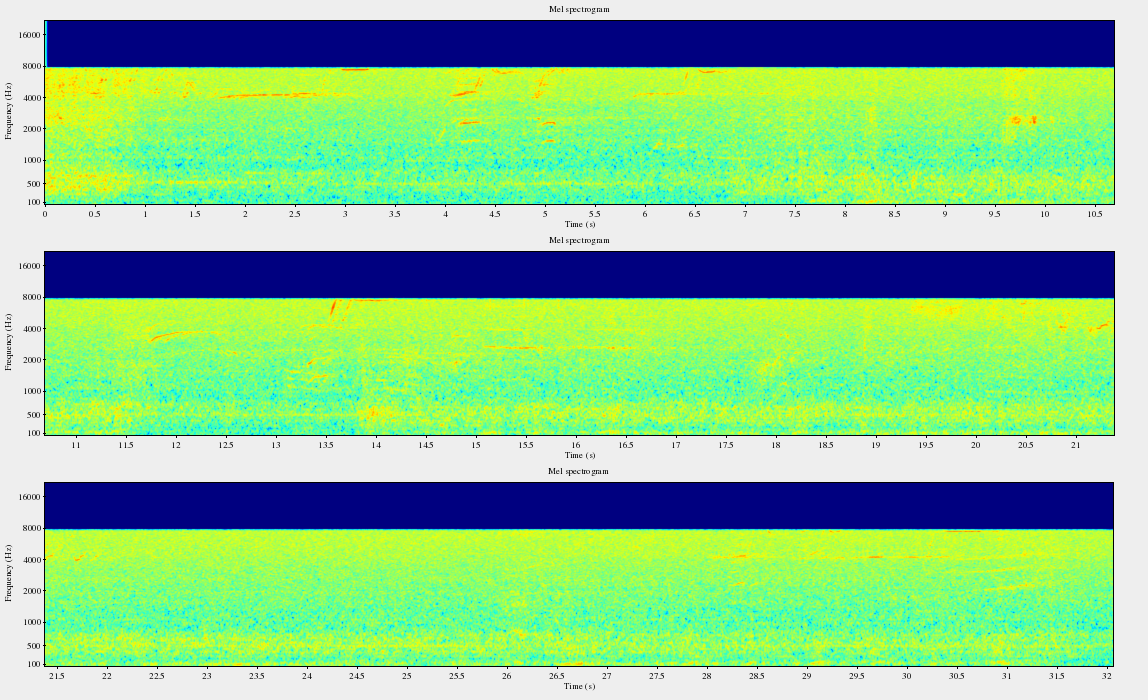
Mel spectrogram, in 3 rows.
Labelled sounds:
1.7	2.7	killer whale, southern resident, 4.0 to 4.9 kHz
9.5	10.0	killer whale, southern resident, 1.6 to 3.5 kHz
11.5	12.4	killer whale, southern resident, 3.0 to 4.4 kHz
13.1	13.6	killer whale, southern resident, 1.1 to 2.4 kHz
15.0	15.7	killer whale, southern resident, 2.5 to 4.0 kHz

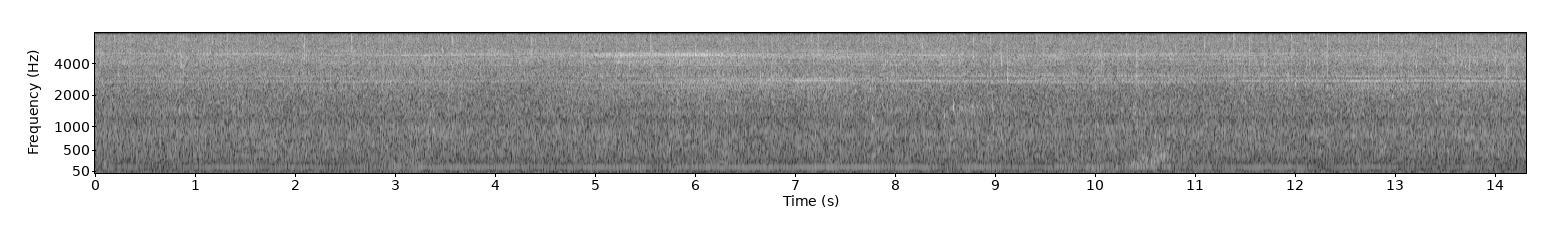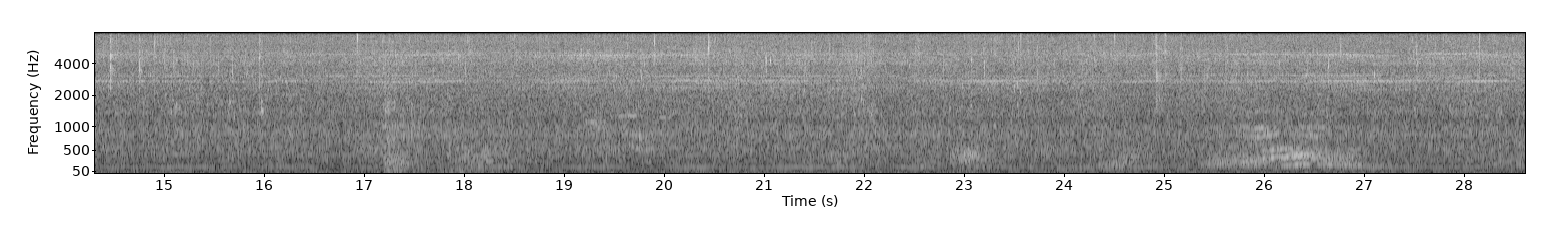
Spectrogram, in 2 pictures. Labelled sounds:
17.4	17.7	vessel noise, 4.8 to 4.9 kHz
25.9	26.2	humpback whale, 0.78 to 1.0 kHz
27.6	27.9	vessel noise, 4.9 to 5.1 kHz

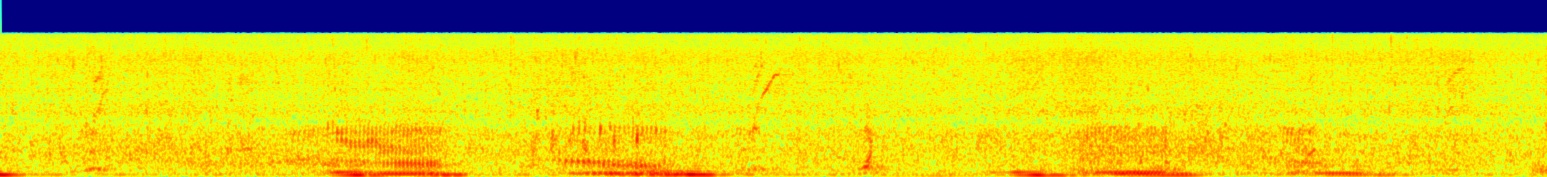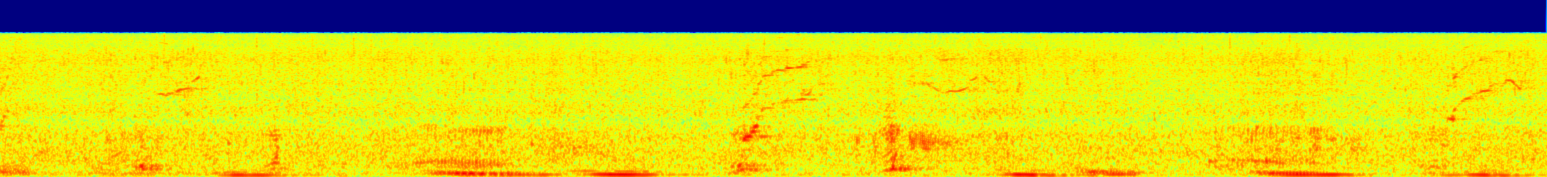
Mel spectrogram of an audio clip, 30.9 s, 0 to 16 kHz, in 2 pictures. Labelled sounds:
17.0	17.5	humpback whale, 2.0 to 2.5 kHz
23.1	25.2	humpback whale, 0.78 to 4.1 kHz
30.1	30.4	humpback whale, 1.7 to 2.3 kHz

